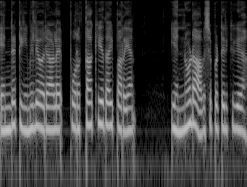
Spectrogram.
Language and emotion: Malayalam, sad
